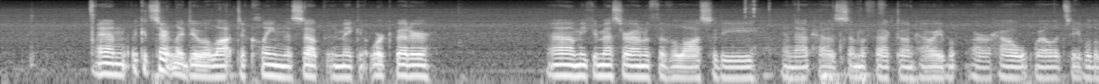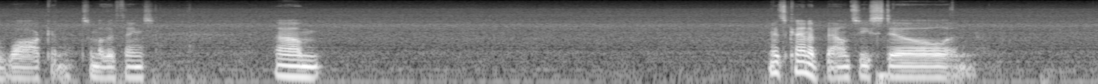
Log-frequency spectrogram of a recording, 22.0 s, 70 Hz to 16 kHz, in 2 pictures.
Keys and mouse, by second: 1.7 shift+middle click, 7.5-8.6 drag, 19.9 shift+middle click.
